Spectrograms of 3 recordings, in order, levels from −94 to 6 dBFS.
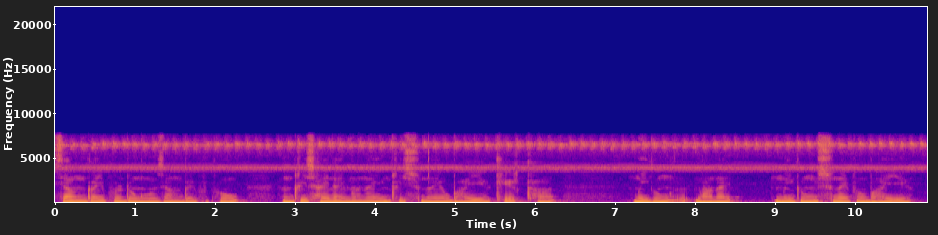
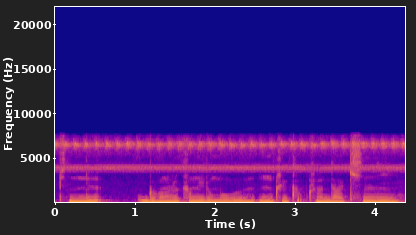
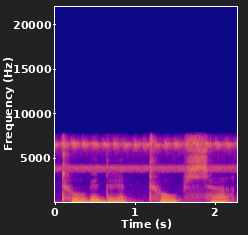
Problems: constant background noise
